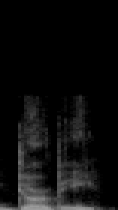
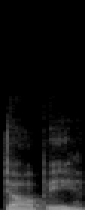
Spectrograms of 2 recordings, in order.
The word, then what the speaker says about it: Derby: went over to the Kentucky Derby uh which is how um you folks pronounce it but uh our family in England call it Derby.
